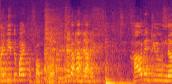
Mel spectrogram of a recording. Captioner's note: laughing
